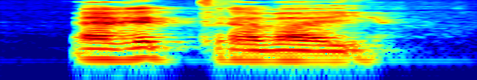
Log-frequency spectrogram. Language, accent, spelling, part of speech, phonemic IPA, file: French, Canada, arrêt de travail, noun, /a.ʁɛ də tʁa.vaj/, LL-Q150 (fra)-arrêt de travail.wav
- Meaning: a work stoppage (because of sickness, a strike, or an accident)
